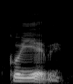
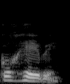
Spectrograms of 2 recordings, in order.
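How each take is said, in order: First: The middle consonant is a y sound. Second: The middle consonant is a throaty h sound. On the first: The speaker calls it right. "se pronuncia Koyeve" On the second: The speaker calls it wrong. "no Kojeve"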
